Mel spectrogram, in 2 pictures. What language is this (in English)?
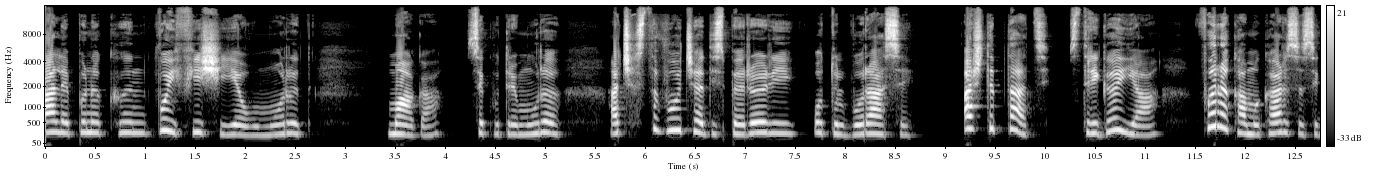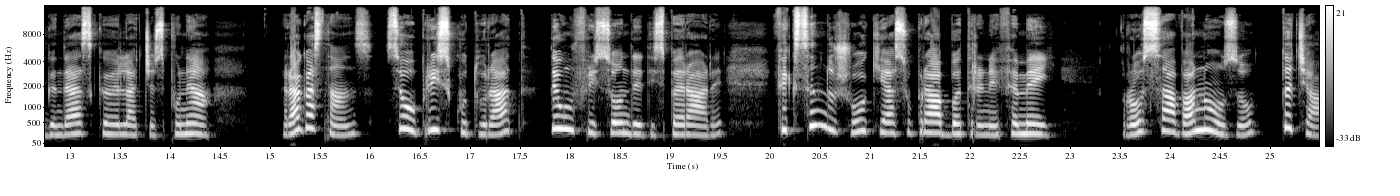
Romanian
